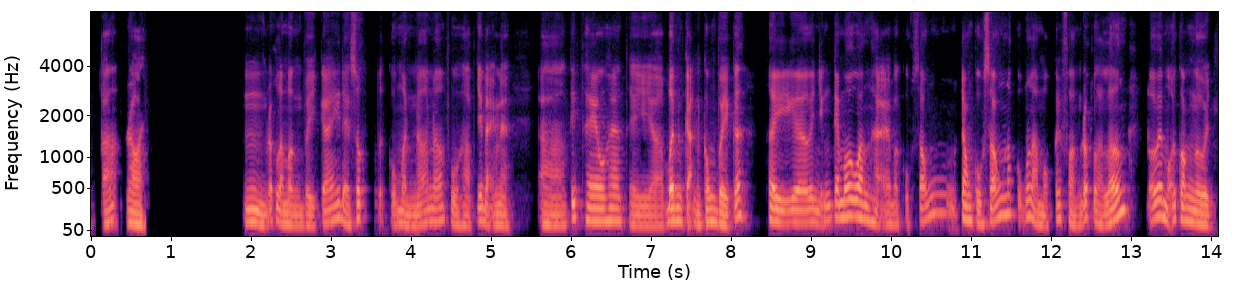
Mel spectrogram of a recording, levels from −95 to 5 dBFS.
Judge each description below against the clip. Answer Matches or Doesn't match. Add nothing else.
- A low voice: Matches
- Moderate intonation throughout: Doesn't match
